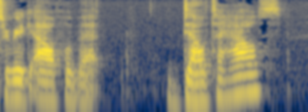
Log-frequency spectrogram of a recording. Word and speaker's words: Delta: pronounce the Greek alphabet Delta house there's no letter D in the Greek language it's a hard th like the house today you learn something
